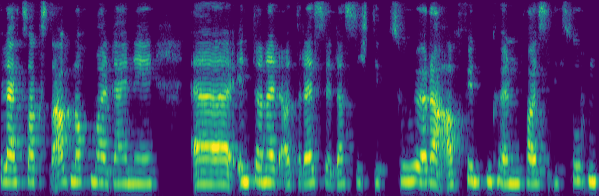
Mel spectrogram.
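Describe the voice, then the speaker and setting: Her delivery is a monotone, flat intonation, with big swings in loudness. The woman speaks at medium pitch and a moderate pace. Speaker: podcast host. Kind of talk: casual interview. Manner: hesitant, many fillers.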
